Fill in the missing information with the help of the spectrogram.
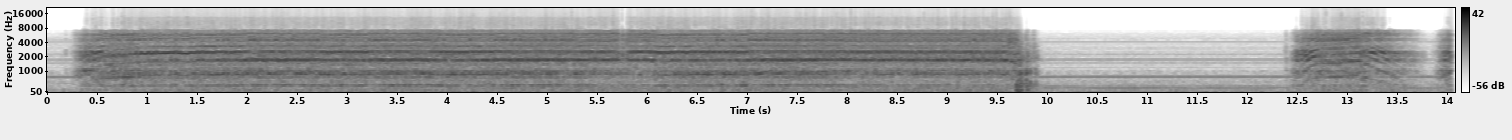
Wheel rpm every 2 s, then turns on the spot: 150, 220, 230, 220, 210, 10, 70.
none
